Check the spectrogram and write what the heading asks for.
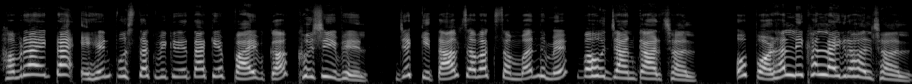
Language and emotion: Maithili, happy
